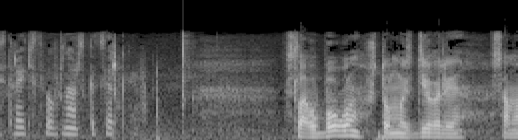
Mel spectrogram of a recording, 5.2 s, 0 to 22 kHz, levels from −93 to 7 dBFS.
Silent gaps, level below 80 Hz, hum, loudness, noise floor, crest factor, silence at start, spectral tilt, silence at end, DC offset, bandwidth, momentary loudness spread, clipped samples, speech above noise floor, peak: none; -48 dBFS; none; -20 LUFS; -41 dBFS; 22 dB; 0 s; -4 dB/octave; 0 s; under 0.1%; 9.2 kHz; 19 LU; under 0.1%; 21 dB; 0 dBFS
